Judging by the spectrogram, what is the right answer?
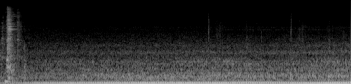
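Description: A car lift ramp rises in the garage of Car Mechanic Simulator 2014, a steady low mechanical rumble that holds at an even level from start to finish.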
